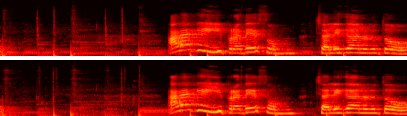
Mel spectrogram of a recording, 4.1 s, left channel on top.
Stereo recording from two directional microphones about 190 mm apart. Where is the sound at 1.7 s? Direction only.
5° right (ahead or behind).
